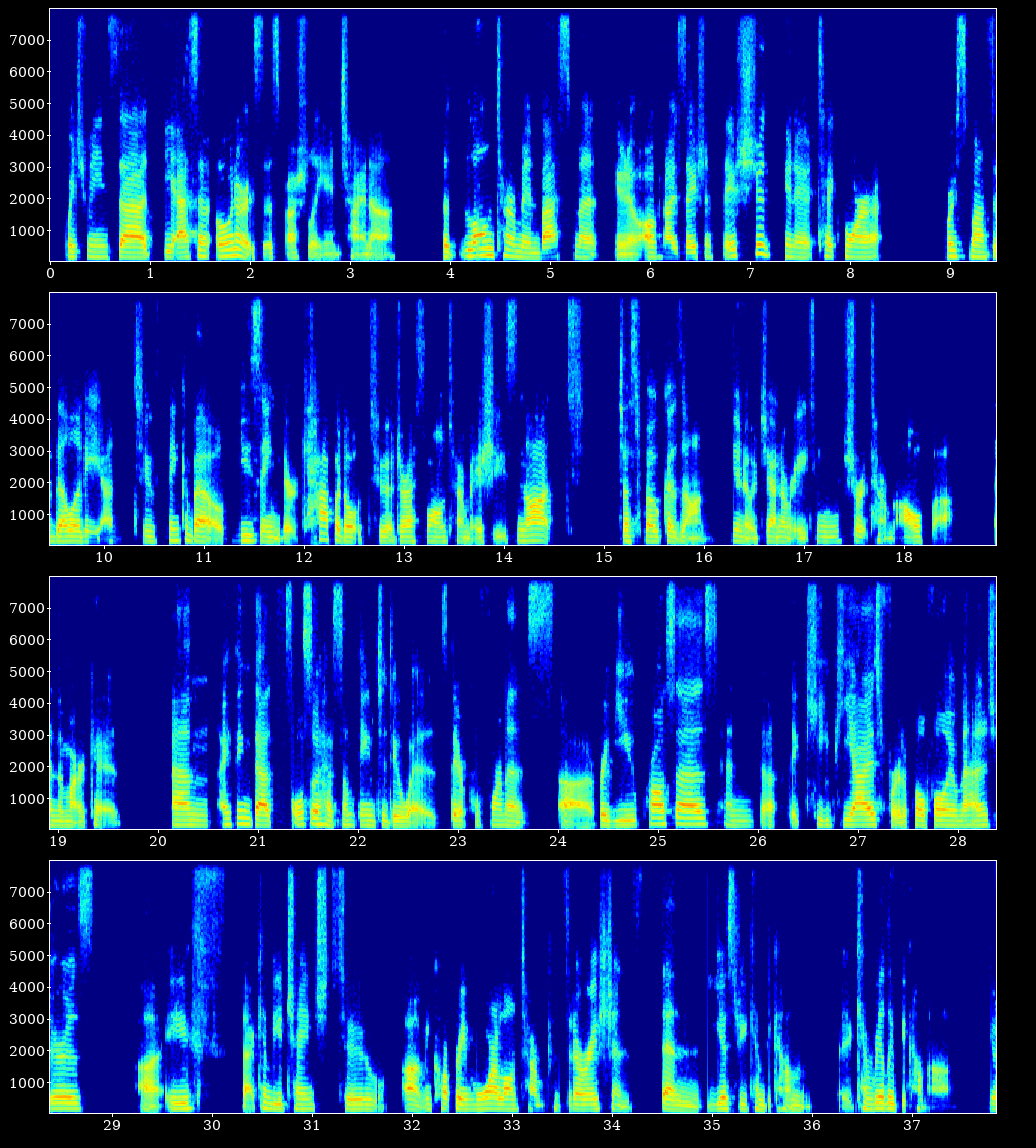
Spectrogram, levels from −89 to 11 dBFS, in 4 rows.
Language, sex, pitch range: Chinese, female, 160-195 Hz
